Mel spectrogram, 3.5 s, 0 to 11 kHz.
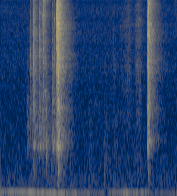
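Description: Metal bolt of an Air Venturi M1 Carbine gas blowback airsoft rifle cycling, heard as two sharp metallic clacks about two seconds apart, each preceded by lighter mechanical clicks, close and with no voices.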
